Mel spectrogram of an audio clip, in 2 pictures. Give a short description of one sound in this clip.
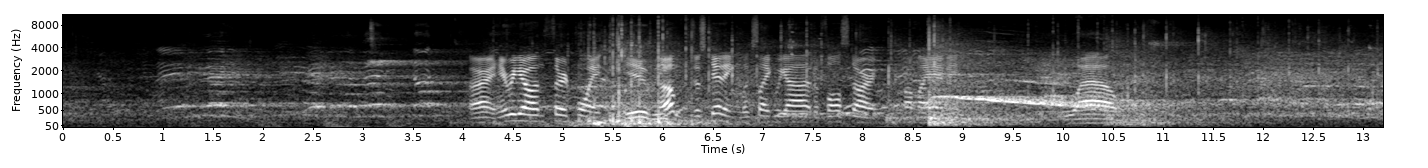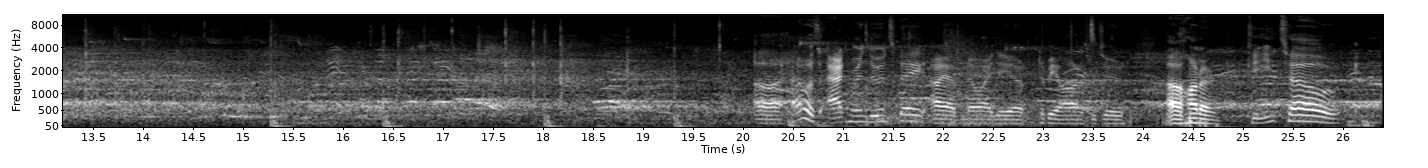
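A crowd of young people shouts and cheers in a large echoing gym.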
